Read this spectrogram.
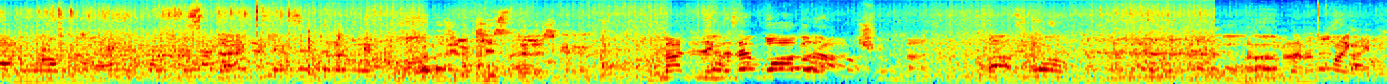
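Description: A tractor engine idles nearby.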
